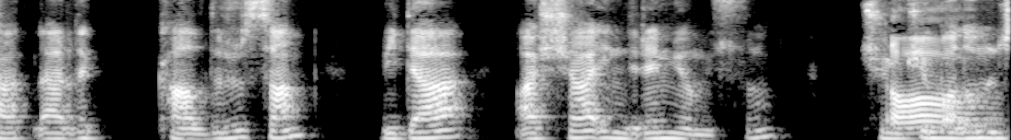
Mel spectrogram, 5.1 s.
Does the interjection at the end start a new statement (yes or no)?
no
